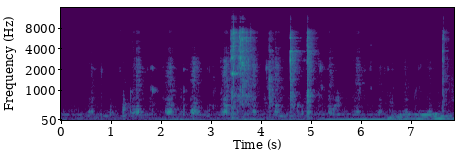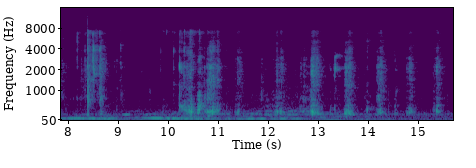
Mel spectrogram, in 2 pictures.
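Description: Close-up chewing of crunchy French Toast Crunch cereal squares in milk: a run of crisp crunches, a few a second, with louder bursts of crunching at intervals as fresh spoonfuls are bitten.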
